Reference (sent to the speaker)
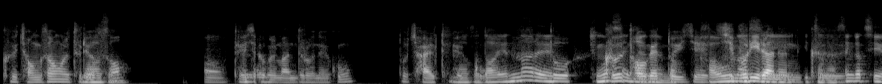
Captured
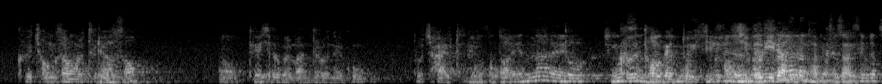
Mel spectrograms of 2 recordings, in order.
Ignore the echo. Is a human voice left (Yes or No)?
Yes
